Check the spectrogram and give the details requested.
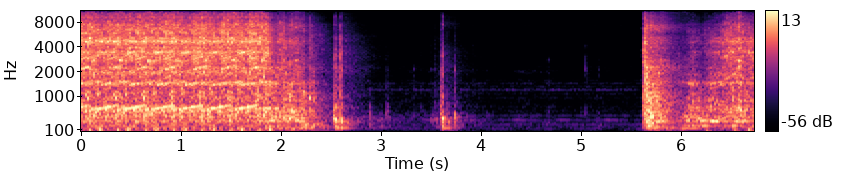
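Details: Troy-Bilt mower with Kohler 18 hp after carburetor fuel solenoid replacement, choke on, solenoid clicks: steady starter cranking at about three and a half pulses a second for two seconds, then silence; never catches, fuel reaches filter, cause unconfirmed. Cranks but won't start.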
